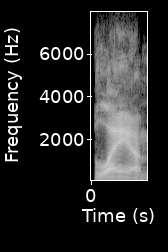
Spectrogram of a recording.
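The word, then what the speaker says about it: Blame!: Yeah, it kinda reminds me of, this one manga, like, my favorite manga is called Blam. It's spelled Blame, Blame, but it's like, countless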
